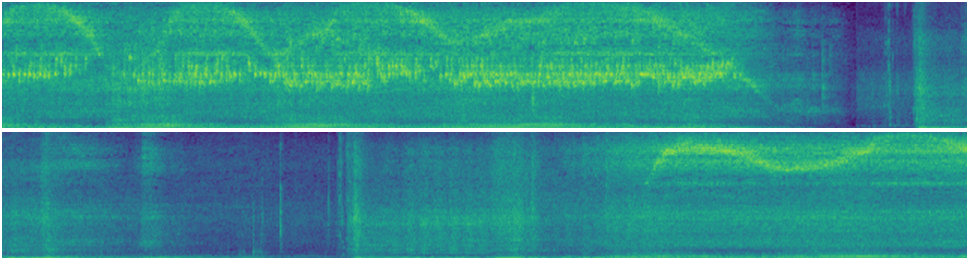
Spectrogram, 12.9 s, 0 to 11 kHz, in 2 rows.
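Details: 1985 Pontiac Fiero engine, first start in 19 years on starter fluid, fuel pump suspected dead: catches and runs rough a few seconds, then dies and stumbles out; 60 psi oil pressure, no fuel delivery.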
